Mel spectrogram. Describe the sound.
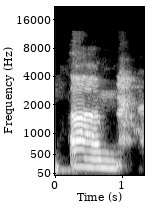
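A dog barks downstairs with one loud, drawn-out tonal bark that holds for over half a second, followed by a short, rougher burst of noise.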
